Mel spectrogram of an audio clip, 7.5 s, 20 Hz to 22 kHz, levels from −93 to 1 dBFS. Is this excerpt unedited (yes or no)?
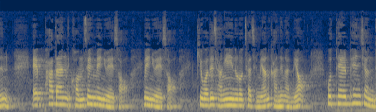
no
